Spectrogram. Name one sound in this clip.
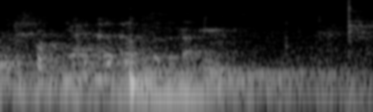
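A brass ensemble plays a low chord in an echoing hall, then fades out.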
